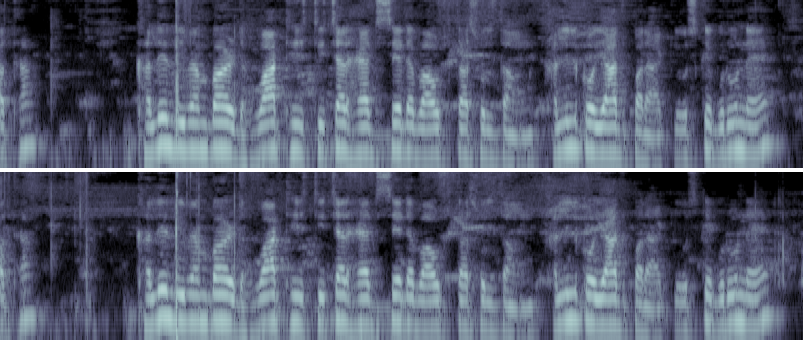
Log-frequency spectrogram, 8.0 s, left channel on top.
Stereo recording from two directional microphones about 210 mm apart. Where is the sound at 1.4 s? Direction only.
15° left (ahead or behind).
